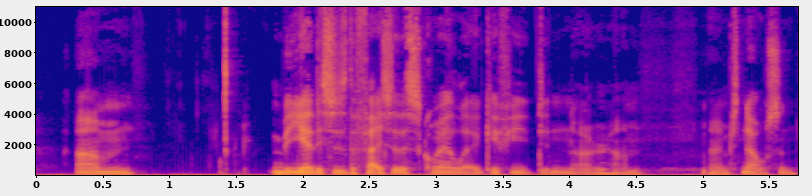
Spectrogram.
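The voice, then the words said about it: Australian accent. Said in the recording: “as you can tell from my voice, I am very much an Australian”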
